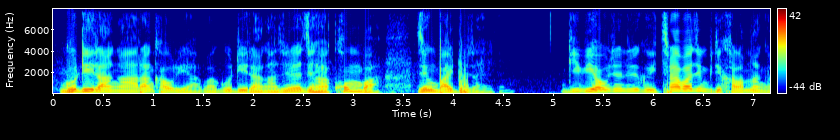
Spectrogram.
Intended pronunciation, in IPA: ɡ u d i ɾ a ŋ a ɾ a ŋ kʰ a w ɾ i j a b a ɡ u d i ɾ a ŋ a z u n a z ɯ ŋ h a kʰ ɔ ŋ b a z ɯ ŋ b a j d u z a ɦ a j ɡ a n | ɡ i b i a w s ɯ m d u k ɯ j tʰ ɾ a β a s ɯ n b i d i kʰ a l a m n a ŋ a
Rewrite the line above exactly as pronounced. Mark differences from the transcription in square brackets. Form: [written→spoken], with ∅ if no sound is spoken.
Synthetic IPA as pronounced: ɡ u d i ɾ a ŋ a ɾ a ŋ kʰ a w ɾ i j a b a ɡ u d i ɾ a ŋ a z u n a z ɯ ŋ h a kʰ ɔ [ŋ→m] b a z ɯ ŋ b a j d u z a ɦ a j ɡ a n | ɡ i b i a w [s→z] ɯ [m→ŋ] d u [k→ɡ] ɯ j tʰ ɾ a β a [s→z] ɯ [n→ŋ] b i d i kʰ a l a m n a ŋ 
